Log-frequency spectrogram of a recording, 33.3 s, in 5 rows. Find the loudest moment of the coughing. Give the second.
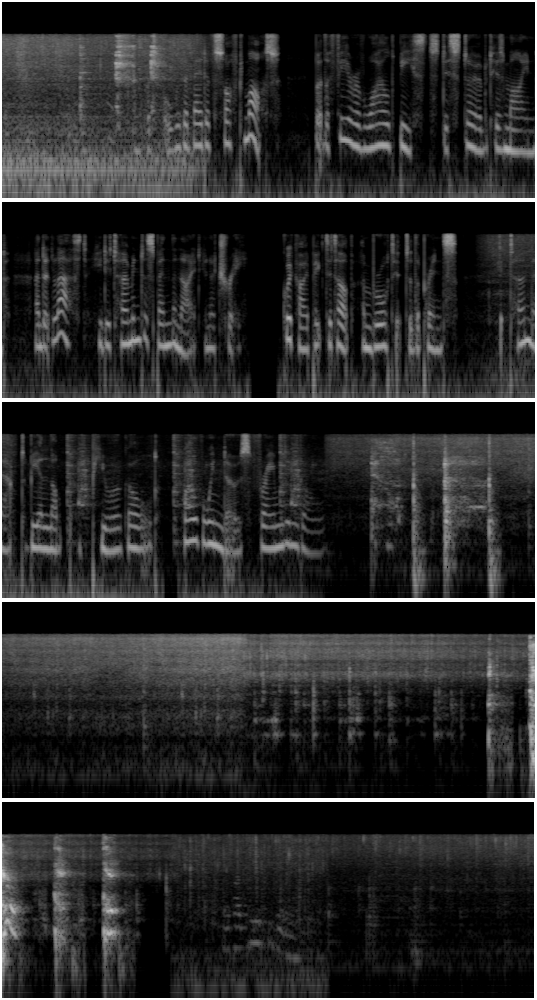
27 s.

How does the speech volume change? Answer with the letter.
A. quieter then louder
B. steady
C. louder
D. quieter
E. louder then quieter
B.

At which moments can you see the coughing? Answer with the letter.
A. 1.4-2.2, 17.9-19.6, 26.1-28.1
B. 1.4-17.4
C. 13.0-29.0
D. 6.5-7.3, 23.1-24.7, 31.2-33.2
A.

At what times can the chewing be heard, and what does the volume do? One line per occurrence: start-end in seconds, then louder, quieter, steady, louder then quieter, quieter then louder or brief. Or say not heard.
not heard.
